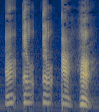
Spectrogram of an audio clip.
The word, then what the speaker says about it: Allah: Cuma dia membacanya, ngejanya beda sama kita. Kalau kita cukup Allah gitu. Kayak bercanda sama teman aja, Allah lu gitu aja tersinggung gitu ya. Kayak begitu, ringan gitu. Bacanya itu ringan. Tapi kalau mereka itu terpengaruh dengan bahasa Arab. Jadi nggak ringan, Allah.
